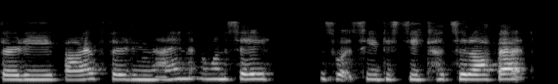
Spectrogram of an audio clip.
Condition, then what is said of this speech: ALS (motor neuron disease). So, sorry, I'm trying not to lose my voice.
